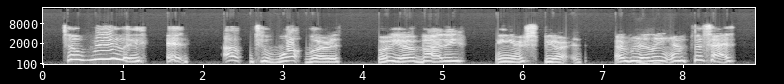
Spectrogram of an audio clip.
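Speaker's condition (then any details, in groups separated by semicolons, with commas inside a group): Cerebral palsy; hard to understand, speaking tires muscles, high effort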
